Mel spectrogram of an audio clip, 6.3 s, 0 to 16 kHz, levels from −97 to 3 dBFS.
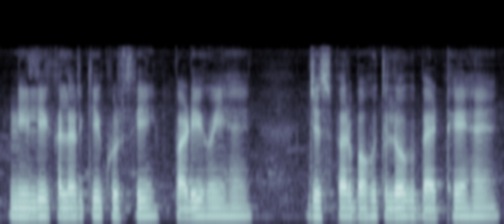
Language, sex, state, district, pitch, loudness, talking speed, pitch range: Hindi, male, Uttar Pradesh, Lucknow, 100 Hz, -19 LUFS, 125 wpm, 100-105 Hz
